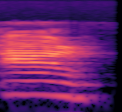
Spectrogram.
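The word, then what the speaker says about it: hour: आर, जब आप आर बोलते हैं तो एच जो है वो साइलेंट हो जाता है, इसकी स्पेलिंग क्या बनती है, आर, इजंट इट।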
